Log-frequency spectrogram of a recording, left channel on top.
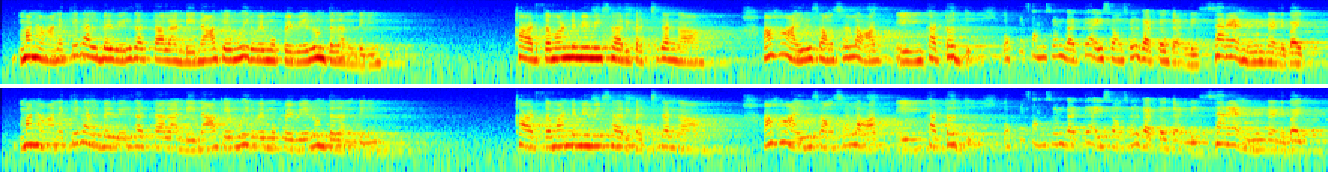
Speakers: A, on the left (about 50°); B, on the right (about 30°).
A: మా నాన్నకే నలభై వేలు గట్టాలండి నాకేమొ ఇరవై ముప్పై వేలు ఉంటదండి కడతామండి
B: ఉమ్ ప్రతి
A: మేము
B: సంవత్సరమా
A: ఈసారి ఖచ్చితంగా ఆహా ఐదు సంవత్సరాలు
B: సంవత్సరమా
A: ఆగ్ ఏం కట్టొద్దు ఒక్క సంవత్సరం గట్టి ఐదు సంవత్సరాలు గట్ వద్దండి సరే అండి ఉండండి బాయ్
